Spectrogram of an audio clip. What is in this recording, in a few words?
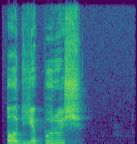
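"ӧдйӧпырысь", Komi, female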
